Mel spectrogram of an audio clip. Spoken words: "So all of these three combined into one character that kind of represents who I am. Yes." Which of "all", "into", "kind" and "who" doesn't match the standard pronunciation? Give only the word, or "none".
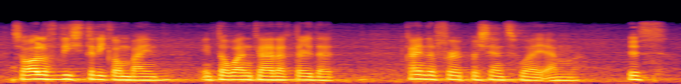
none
